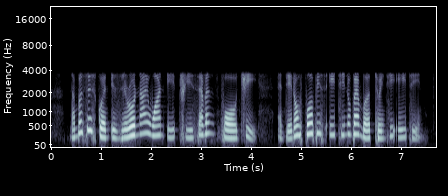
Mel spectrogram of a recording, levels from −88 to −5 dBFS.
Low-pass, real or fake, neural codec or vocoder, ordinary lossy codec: 3.6 kHz; real; none; Opus, 64 kbps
